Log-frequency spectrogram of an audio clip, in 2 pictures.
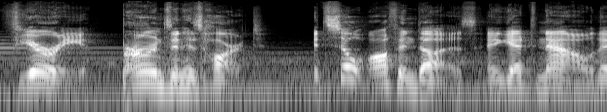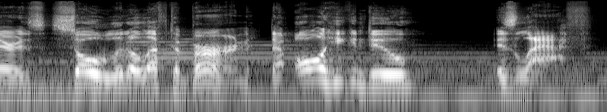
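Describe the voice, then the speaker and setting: Dramatic male storyteller with swooping pitch. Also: pushed and bright. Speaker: storyteller and lore narrator. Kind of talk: dramatic scripted story narration.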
